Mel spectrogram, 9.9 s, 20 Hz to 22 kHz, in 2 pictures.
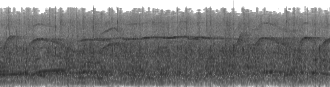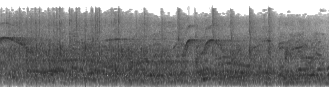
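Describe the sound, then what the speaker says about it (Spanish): Crowd at the Gamepolis 2013 convention applauding loudly and continuously before a prize draw, dense close clapping with whistles and cheers on top and chatter mixed underneath. "Un aplauso para Natalia."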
